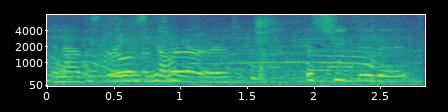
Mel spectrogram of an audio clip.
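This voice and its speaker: A young woman chatting casually and cheering friends on excitably outdoors. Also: mid-range voice, fairly quick, heavy background noise. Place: outdoors on a lake dock. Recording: loud music and crowd outdoors.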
